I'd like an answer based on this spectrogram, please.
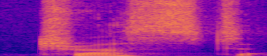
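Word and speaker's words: TRST: at mon M it was all um the trust album do you know the band The the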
